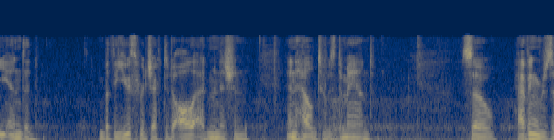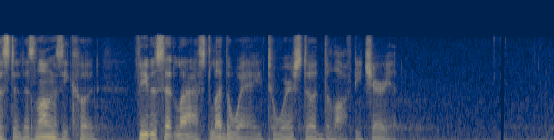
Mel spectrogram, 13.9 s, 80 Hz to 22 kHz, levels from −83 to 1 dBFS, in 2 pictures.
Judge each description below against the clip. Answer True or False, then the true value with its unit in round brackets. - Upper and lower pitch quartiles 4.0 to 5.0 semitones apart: True (4.4 semitones)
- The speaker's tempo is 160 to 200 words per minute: False (145 wpm)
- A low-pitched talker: True (95 Hz)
